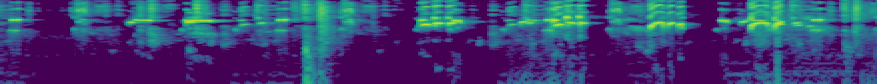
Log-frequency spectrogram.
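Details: Canary song for stimulating breeding pairs. Scattered high chirps build into louder twittering bursts with swooping notes, broken by a sharp crackle near the two-second mark.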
